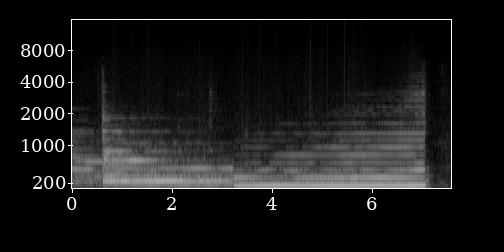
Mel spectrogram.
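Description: Reversed tape recording of musical notes with the decay before the attack: a loud, sustained, bell-like tone that drops to a lower note midway, then swells and cuts off abruptly. No voices.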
